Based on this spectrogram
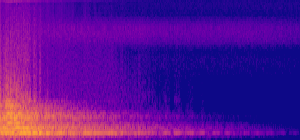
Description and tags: A deep thump or pounding sound.
percs, drum, percussion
